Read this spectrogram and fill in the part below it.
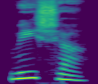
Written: ವಿಷ

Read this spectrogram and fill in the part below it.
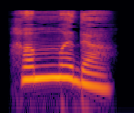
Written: ಹಿಮ್ಮತು

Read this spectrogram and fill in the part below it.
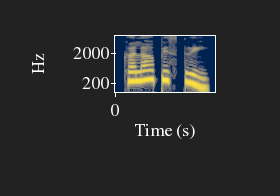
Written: ಕಲಾಪಿಸ್ತ್ರೀ

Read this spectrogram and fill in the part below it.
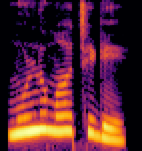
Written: ಮುಳ್ಳುಮಾಚಿಗೆ

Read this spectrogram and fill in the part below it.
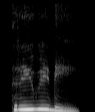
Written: ಥರವಿಡಿ

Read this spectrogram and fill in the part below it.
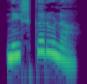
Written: ನಿಷ್ಕರುಣ

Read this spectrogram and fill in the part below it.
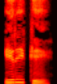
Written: ಇರಿಕೆ

